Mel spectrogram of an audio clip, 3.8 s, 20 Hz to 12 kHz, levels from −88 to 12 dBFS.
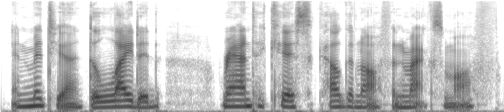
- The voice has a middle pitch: Yes, medium, 180 Hz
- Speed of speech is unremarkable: Yes, average, 145 wpm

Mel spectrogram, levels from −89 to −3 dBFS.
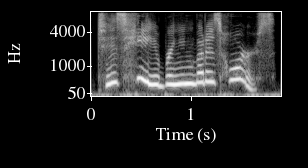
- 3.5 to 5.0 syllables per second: Yes, 4.9 syllables/s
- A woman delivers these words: Yes, female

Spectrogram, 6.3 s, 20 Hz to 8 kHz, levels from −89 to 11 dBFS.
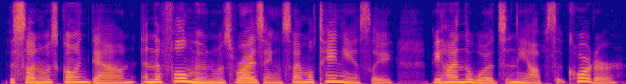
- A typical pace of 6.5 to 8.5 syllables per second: No, 5.1 syllables/s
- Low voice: No, high, 225 Hz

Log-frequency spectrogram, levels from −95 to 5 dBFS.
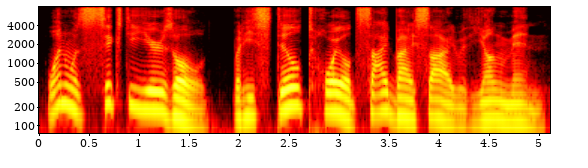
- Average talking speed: Yes, average, 175 wpm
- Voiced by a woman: No, male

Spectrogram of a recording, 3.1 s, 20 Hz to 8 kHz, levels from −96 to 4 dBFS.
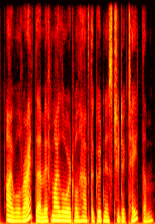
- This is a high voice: No, medium, 155 Hz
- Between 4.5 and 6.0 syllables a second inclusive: No, 6.4 syllables/s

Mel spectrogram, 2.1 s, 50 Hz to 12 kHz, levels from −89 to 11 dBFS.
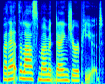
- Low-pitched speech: No, high, 230 Hz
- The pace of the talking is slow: No, average, 200 wpm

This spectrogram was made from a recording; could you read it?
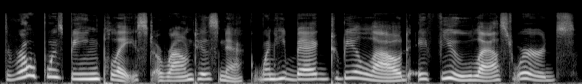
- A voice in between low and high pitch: No, high, 230 Hz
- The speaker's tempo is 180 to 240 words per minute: Yes, average, 185 wpm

